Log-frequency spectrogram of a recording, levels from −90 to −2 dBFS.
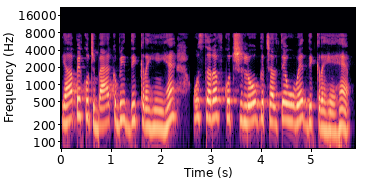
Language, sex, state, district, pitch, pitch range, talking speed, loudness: Hindi, female, Karnataka, Bangalore, 230 Hz, 200-260 Hz, 175 wpm, -15 LUFS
